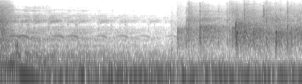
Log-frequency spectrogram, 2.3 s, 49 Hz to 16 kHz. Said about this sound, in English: The smattering of applause gets me every time. Yeah, love that. It's not a full crowd. It's like 45 people.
